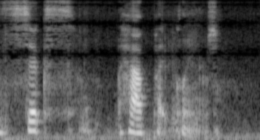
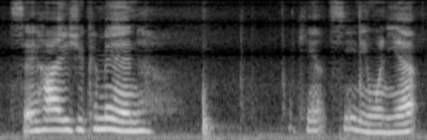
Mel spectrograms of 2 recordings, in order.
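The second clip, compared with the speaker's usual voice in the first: ordinary talk, nothing marked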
